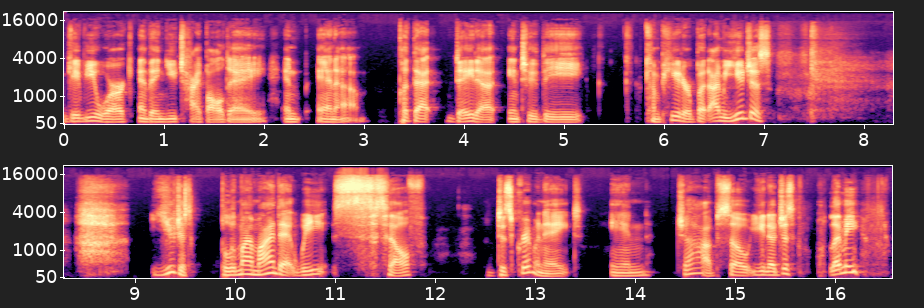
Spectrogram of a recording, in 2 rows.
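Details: Adult nearly 50 years old who stutters, including when alone; stuttering.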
